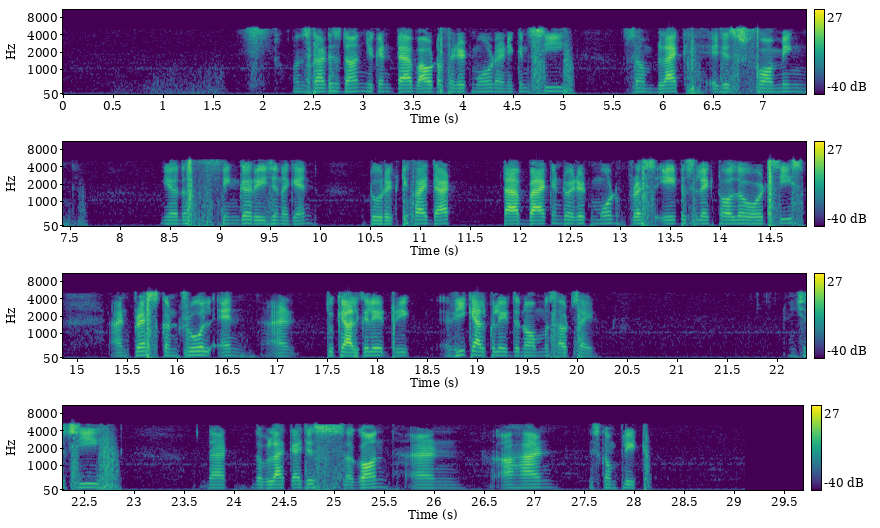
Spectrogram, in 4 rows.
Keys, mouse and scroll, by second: 0.1 middle click, 2.2 scroll down 1, 3.3 scroll down 1, 4.0 middle click, 4.9 scroll up 1, 5.4 shift+middle click, 5.8-6.5 scroll up 1, 7.5-10.5 middle drag, 10.5 scroll down 1, 11.6 right click, 11.9 Tab, 12.8-14.0 middle drag, 14.0 a, 16.0 ctrl+n, 21.0 click, 21.9 Tab, 22.6-25.6 middle drag, 25.6 scroll down 1, 25.9 scroll up 1, 26.1 middle click, 26.7 scroll down 1, 27.0 middle click, 28.0 scroll up 1.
